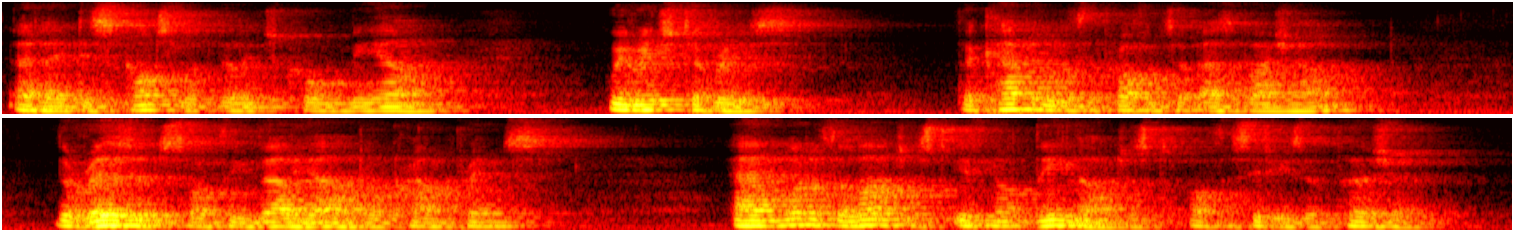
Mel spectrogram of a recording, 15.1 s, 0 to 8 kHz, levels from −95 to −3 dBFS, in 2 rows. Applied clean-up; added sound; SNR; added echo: none; none; none; reverberation time 1.0 s.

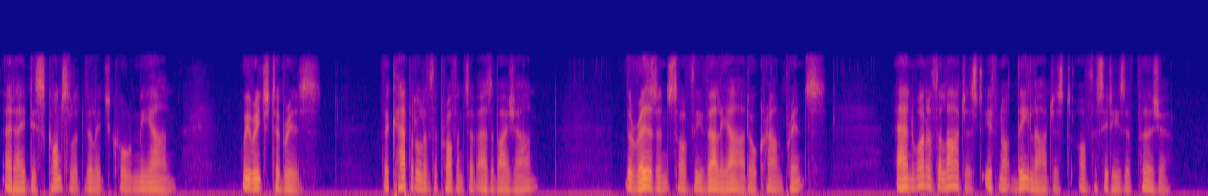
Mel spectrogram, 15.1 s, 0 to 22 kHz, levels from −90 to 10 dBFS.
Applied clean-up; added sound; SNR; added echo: none; none; none; none.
